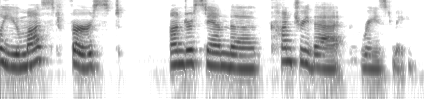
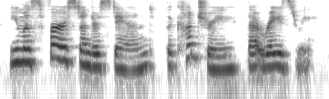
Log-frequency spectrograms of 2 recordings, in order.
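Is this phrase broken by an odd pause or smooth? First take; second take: broken; smooth. First: The phrase is broken by an unnatural pause. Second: The phrase flows smoothly without an odd pause. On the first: The speaker calls it wrong. "this one that is all messed up" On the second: The speaker calls it right. "should be read the good way here"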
